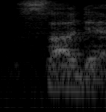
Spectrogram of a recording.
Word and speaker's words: Sade: Oh, Saude is a man. Okay, that's a good thing to know. Well, she was a singer. That Sade. That's Sade. Spelled the same way.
